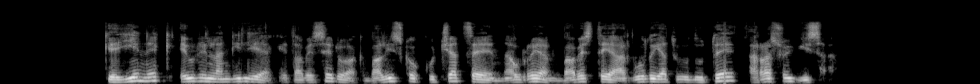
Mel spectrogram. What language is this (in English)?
Basque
